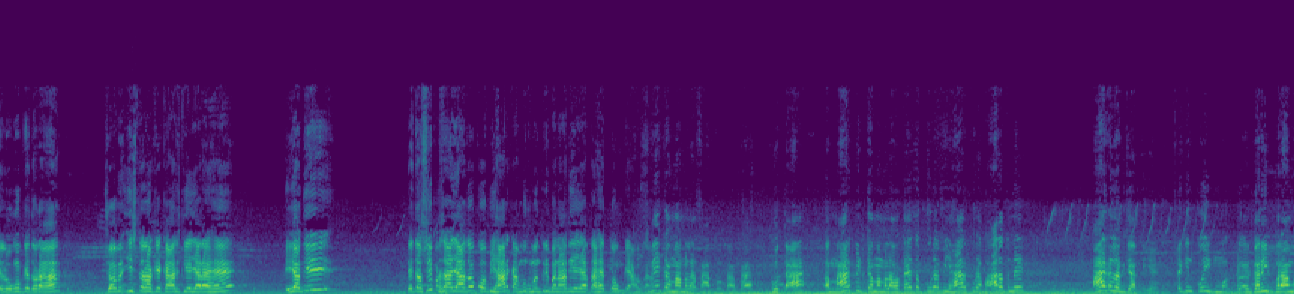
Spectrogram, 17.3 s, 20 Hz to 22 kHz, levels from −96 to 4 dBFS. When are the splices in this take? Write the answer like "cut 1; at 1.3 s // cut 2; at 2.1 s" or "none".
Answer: cut 1; at 8.4 s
